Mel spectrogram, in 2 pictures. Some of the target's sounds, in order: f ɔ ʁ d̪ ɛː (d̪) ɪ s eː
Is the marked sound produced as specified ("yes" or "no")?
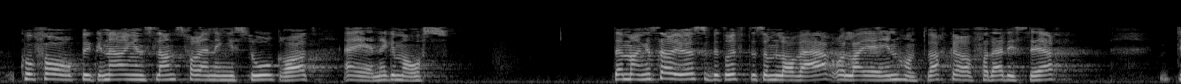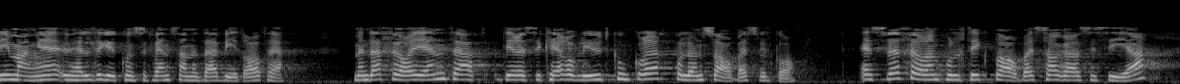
yes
